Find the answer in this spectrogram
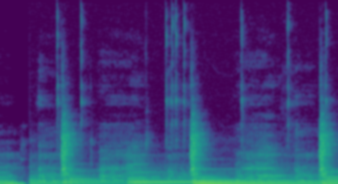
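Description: A melodic beat loop of plucked, guitar-like notes starts playing about half a second in, each note struck sharply and ringing on under the next.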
